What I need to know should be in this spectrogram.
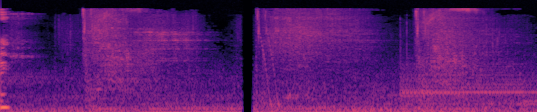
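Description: A portal opens and closes with a soft whooshing hum.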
